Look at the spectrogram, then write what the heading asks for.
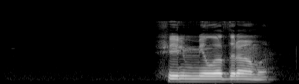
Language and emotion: Russian, neutral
